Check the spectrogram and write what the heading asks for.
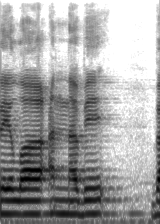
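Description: A man chanting Arabic devotional verse in a melodic voice, holding long steady notes. The phrase breaks off about two-thirds of the way through and a new one starts near the end.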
